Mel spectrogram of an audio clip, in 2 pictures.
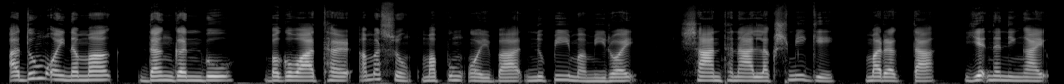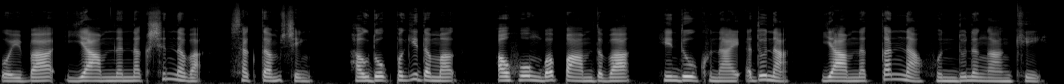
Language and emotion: Manipuri, neutral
